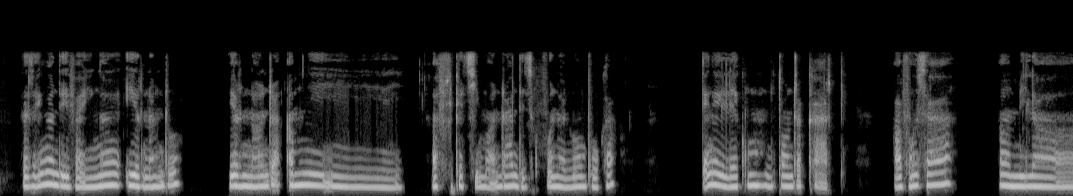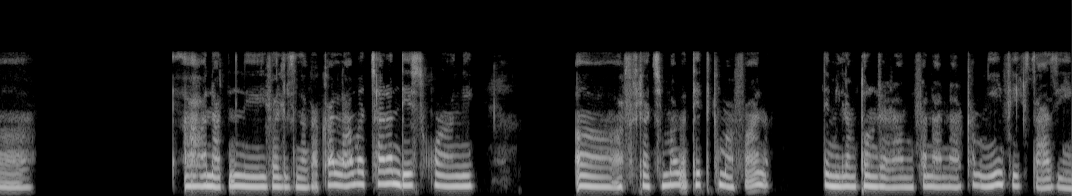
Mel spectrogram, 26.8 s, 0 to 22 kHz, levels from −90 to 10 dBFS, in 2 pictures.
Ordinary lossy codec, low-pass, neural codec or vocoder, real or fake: none; 7.2 kHz; none; real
